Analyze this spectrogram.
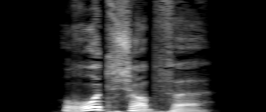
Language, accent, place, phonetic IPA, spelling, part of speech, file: German, Germany, Berlin, [ˈʁoːtˌʃɔp͡fə], Rotschopfe, noun, De-Rotschopfe.ogg
- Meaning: dative of Rotschopf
